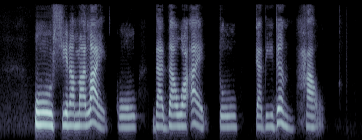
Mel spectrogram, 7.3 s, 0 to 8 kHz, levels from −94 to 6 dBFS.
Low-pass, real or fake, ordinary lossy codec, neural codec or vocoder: 7.2 kHz; fake; MP3, 64 kbps; codec, 16 kHz, 1.1 kbps, Voila-Tokenizer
